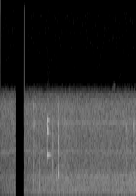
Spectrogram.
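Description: A few faint clinks of a metal spoon against a stainless skillet as the bean and salsa mix is stirred, over a steady low room hum. The audio cuts out completely for an instant about a quarter second in.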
